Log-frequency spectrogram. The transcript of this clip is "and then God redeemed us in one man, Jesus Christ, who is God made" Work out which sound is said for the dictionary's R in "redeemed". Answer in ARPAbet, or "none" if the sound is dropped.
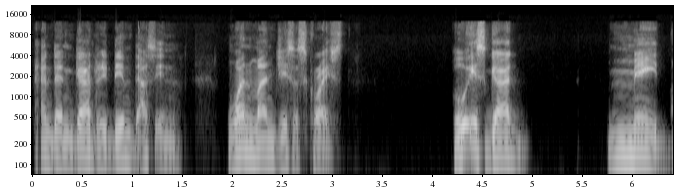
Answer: R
